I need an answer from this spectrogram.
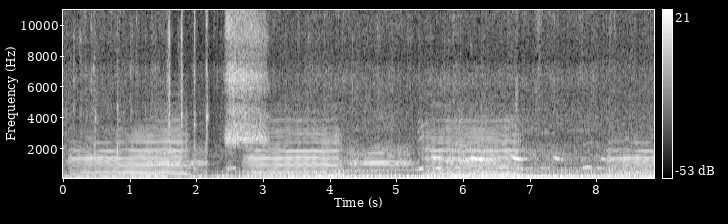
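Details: Dozens of cattle being herded: a long moo that drops away at its end, a short hissing burst of noise, then several more overlapping lowing calls from different animals above a continuous deep rumble.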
